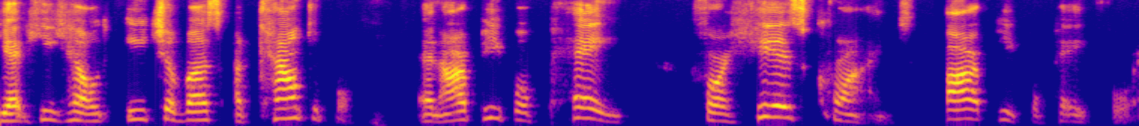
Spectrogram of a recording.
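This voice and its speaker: With lively intonation and big swings in loudness, a woman speaks at a fairly slow pace against a quiet background. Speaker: cult survivor. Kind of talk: interview. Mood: somber, earnest recollection. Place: home room. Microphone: video call.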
